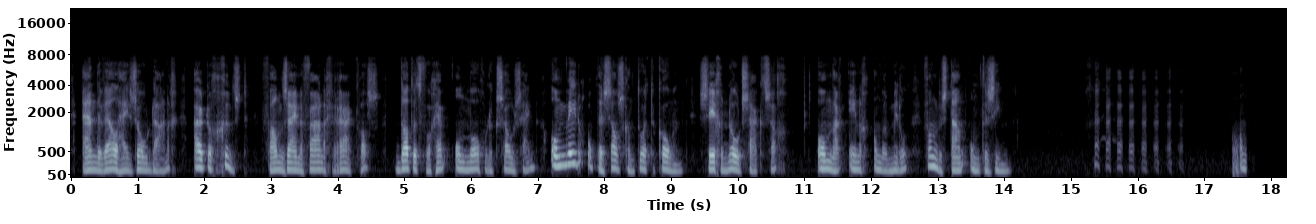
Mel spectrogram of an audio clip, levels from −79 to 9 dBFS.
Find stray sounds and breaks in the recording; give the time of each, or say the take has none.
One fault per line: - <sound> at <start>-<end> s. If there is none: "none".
- laugh at 15.2-16.7 s
- laugh at 17.4-17.6 s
